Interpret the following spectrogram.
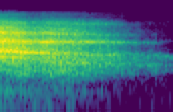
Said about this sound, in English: as you exhale, option to bend into the elbows and breathe out through your mouth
